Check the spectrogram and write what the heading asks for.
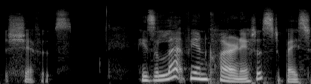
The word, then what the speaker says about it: Šēfers: First of all, I was just going to ask you the pronunciation of your name. Yes, it's Šēfers.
